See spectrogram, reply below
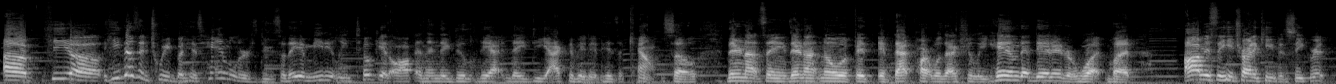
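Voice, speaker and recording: A podcast host in casual pop-culture chat, animated and chatty, often saying "freaking", over faint music. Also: medium pitch, brisk.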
